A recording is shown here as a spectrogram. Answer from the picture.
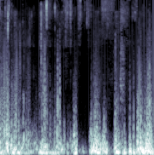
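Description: Goats' hooves clicking and scuffing irregularly on bare limestone rock, over a low rumble of wind on the microphone.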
